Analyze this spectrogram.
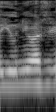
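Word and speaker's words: university: अब देखो यूनिवर्सिटी, तो यूनिवर्सिटी का प्रोनाउंस करेंगे तो हम कैसे होता है, य आता है, य।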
